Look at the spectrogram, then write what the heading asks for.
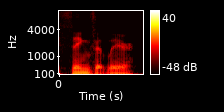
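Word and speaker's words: Þingvellir: The first of these is Thingvalier National Park, a place where history and geology rest together in the same wide valley. The name thing is pronounced roughly Thingvetier and it means assembly fields.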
